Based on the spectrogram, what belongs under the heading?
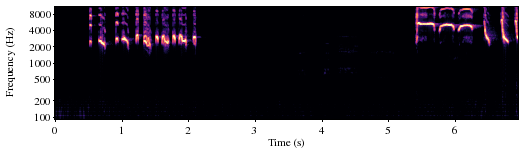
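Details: Orange-headed thrush giving its lively 'gacor' song: a rapid chattering run of whistled notes, a quiet gap with faint low sounds, then loud ringing, clear high whistles repeated several times.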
